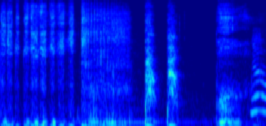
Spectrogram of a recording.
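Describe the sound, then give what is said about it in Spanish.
A cat sound effect from a zombie first-person shooter video game: a cat hisses and spits in a string of harsh, noisy bursts, then lets out a short, high, wavering yowl. No one speaks. “Otro gato.”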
